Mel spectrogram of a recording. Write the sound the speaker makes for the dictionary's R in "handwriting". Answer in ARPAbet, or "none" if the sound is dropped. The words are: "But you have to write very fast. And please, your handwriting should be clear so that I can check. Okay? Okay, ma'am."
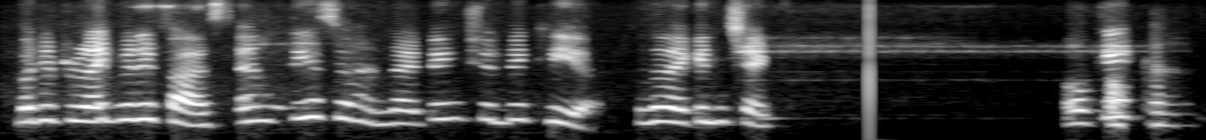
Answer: none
